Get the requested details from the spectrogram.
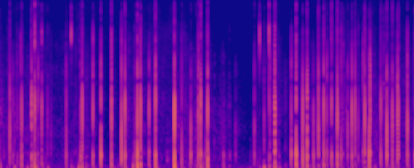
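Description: A flexible clear plastic eye mask filled with gel beads is held close to the microphone, squeezed and scratched with long acrylic nails. The result is dense, rapid, crisp clicks and crackles with a bright edge, with a brief quieter gap midway before the crackling picks up again.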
